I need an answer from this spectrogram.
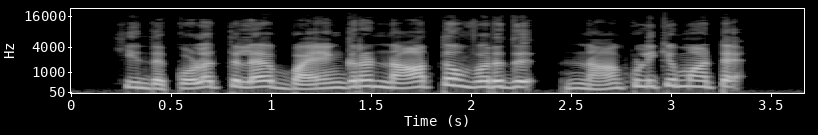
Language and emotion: Tamil, disgusted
